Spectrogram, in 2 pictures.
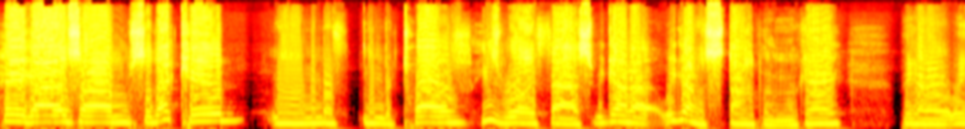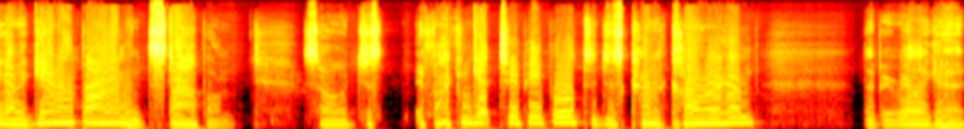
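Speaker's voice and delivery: put-on meek coach voice, halting, unsure, timid. Retelling what the coach said in the huddle: imitating a timid coach's tone. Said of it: "In that tone".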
